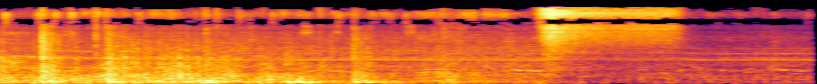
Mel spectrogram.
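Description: Thuds and clatter of a wheeled plastic trash cart coming off a Mack LEU garbage truck's carry-can loader and being rolled away, over the truck's running rumble. About four seconds in comes a loud burst of air hiss from the truck, lasting about a second.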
